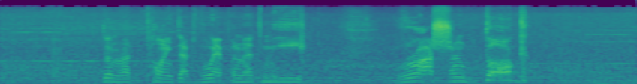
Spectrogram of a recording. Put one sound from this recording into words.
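A man speaks threateningly in a low, menacing voice, close by.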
